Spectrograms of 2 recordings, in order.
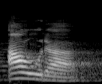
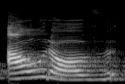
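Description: First: The words merge into one reduced word. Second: Both words are said fully and separately. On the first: "vira aura" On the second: "E o out of vira aura"

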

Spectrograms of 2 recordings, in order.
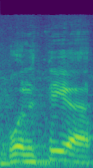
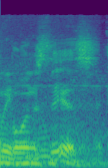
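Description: First: The final s sounds are left out. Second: The final s sounds are pronounced. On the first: "some people will say buenos dias" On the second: "instead of buenos dias"

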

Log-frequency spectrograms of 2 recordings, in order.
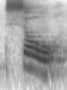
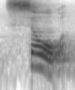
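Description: Both takes have the same delivery.

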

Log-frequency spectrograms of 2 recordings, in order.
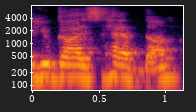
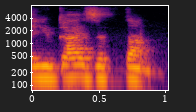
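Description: First: The word 'have' is said in full. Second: The word 'have' is reduced to a short 'of' sound. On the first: "So I don't say you guys have done" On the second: "I say you guys have done"

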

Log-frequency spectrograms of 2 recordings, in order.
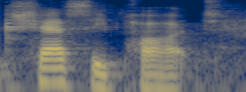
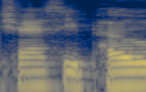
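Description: First: The final T sound is pronounced. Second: The final T sound is left silent. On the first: "I always say chassis pot" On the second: "maybe the T silent"

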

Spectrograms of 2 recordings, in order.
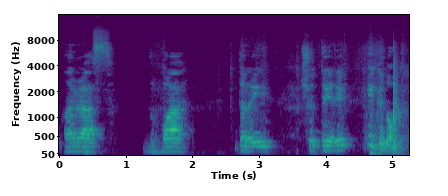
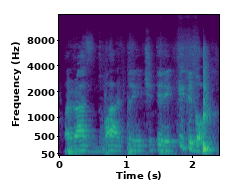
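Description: First: The counting is spoken at a slow tempo. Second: The counting is spoken at a fast tempo. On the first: "демонструю все в повільному темпі" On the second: "Це виконувати тільки вже в швидкому темпі"

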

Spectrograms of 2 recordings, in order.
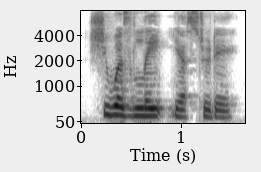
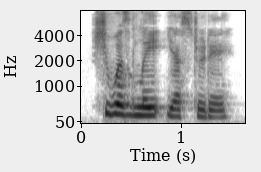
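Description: The two takes are said the same way.

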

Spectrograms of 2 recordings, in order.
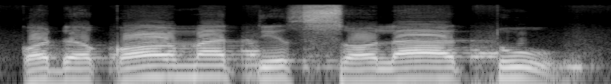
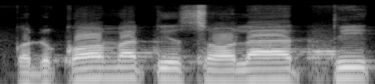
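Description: First: The last word ends with a 'u' vowel. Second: The last word ends with an 'i' vowel. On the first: The speaker calls it right. "Yang benar itu qad qamatis shalatu" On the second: The speaker calls it wrong. "Dendek dibaca kena qad qamatis shalati, qad qamatis shalah. Salah"

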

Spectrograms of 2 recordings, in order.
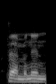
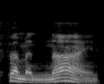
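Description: First: The last syllable is a short 'nin'. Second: The last syllable sounds like 'nine'. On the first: The speaker calls it wrong. "they try to just throw you off by saying feminine" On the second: The speaker calls it right. "anytime there's an E at the end, you always pronounce it that way"

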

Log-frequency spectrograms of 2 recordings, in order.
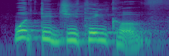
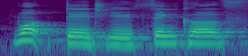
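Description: First: Did and you merge into a J sound. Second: Did and you are pronounced as separate words.

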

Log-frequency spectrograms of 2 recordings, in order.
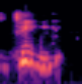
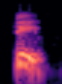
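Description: First: The final p ends with a puff of air. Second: The final p ends without a puff of air. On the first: "sometimes aspirated if deep is pronounced as deep" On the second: "they may just as well not be able if deep is pronounced deep"

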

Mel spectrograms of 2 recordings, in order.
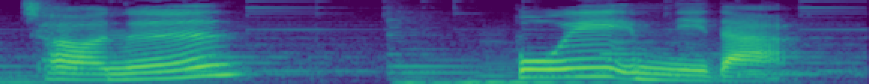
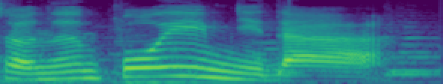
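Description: First: It is said slowly. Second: It is said at normal speed.

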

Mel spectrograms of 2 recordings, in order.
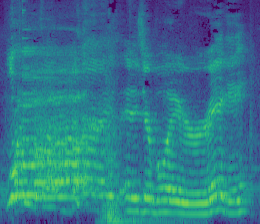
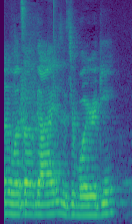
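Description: First: It is said with high energy. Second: It is said with low energy.

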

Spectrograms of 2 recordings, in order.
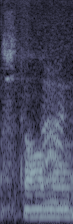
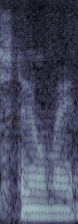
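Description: First: The first syllable sounds like 'stall'. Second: The first syllable sounds like 'stale'. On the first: The speaker calls it wrong. "not stallmate" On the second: The speaker calls it right. "it's stalemate"

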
